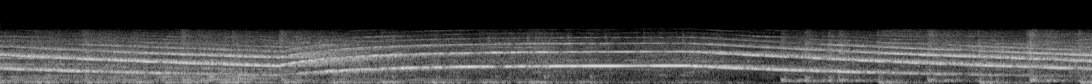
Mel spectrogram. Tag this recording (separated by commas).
Siren, Music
